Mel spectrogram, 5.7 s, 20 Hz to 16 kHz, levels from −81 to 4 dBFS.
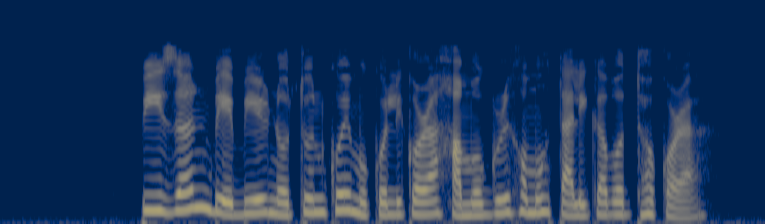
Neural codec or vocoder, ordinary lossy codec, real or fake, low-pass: none; none; real; 7.2 kHz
